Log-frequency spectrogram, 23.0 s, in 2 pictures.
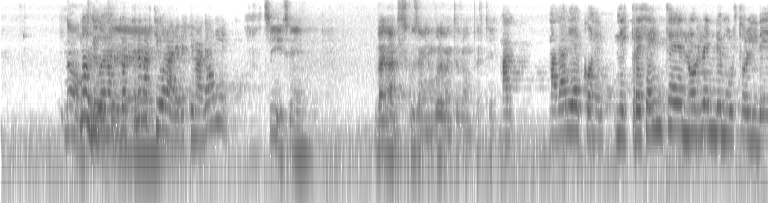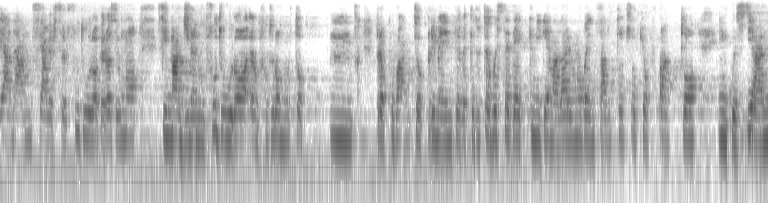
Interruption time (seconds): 1.2 s

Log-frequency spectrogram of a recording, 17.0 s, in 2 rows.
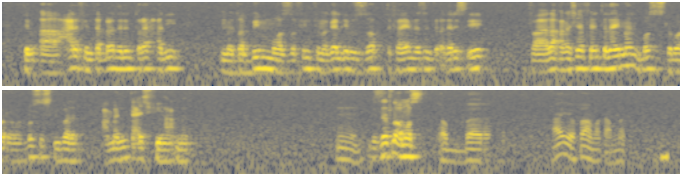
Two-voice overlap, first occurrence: none

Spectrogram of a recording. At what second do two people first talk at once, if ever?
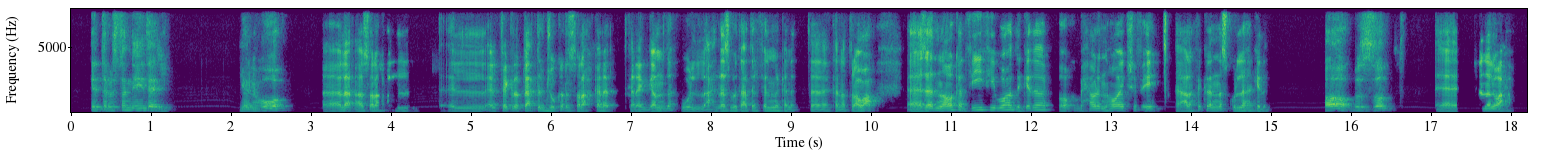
none

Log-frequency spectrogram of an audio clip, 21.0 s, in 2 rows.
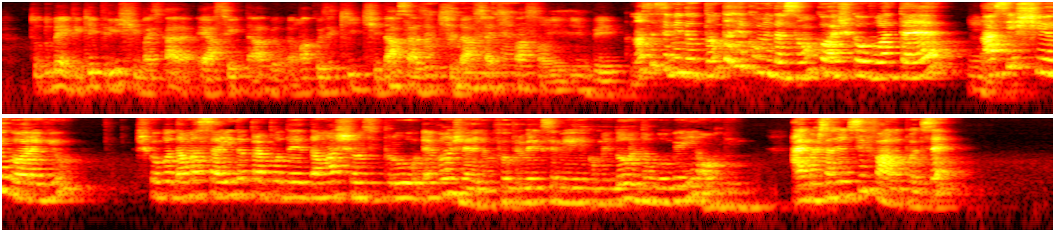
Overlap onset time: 3.9 s

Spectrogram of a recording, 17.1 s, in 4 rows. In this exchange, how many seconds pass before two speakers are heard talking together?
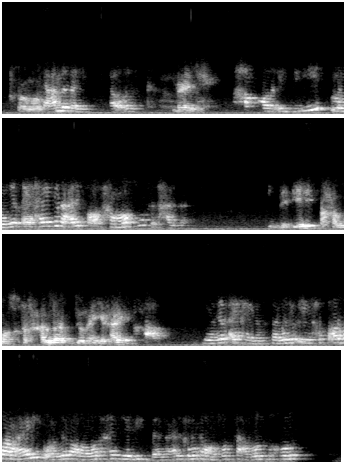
none

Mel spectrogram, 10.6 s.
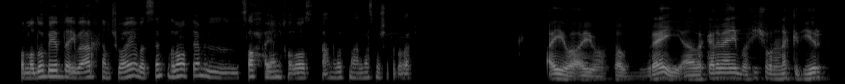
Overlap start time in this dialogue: none

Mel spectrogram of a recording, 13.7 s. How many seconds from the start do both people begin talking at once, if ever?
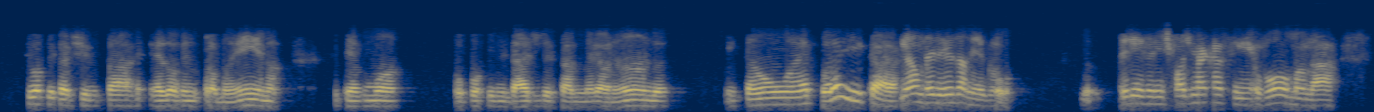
none

